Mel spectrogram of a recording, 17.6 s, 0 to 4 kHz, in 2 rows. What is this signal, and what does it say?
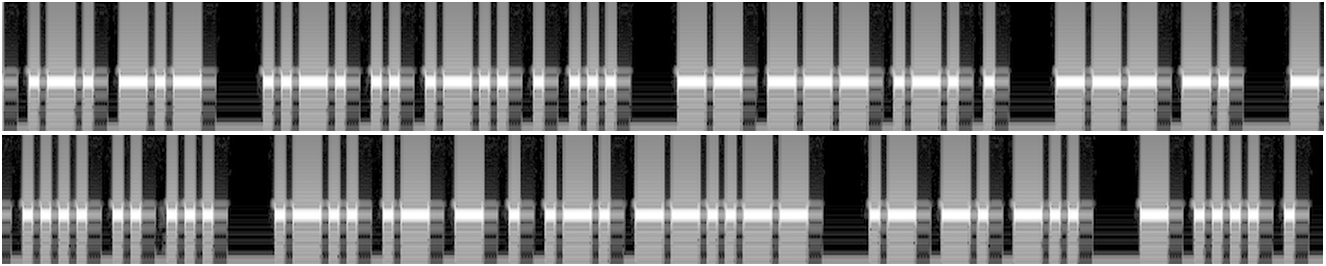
Morse code, heard as a keyed tone, about 20 wpm, 750 Hz. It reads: RK FILES MORE ON THIS LATER, AND THE
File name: Archive / 20 WPM / 20WPM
